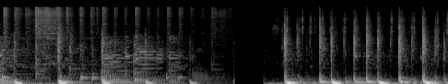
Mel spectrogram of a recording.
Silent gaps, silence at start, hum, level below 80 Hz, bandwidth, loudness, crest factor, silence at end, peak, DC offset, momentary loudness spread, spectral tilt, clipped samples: 2.36-2.62 s; 0 s; none; -26 dBFS; 15.5 kHz; -25 LUFS; 16 dB; 0 s; -8 dBFS; 0.6%; 15 LU; -4.5 dB/octave; under 0.1%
